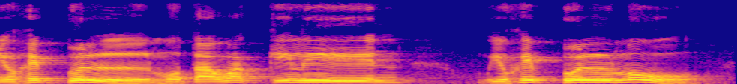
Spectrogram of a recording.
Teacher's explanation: idhar qamariyah, ada alif lam bertemu mim, dibaca jelas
